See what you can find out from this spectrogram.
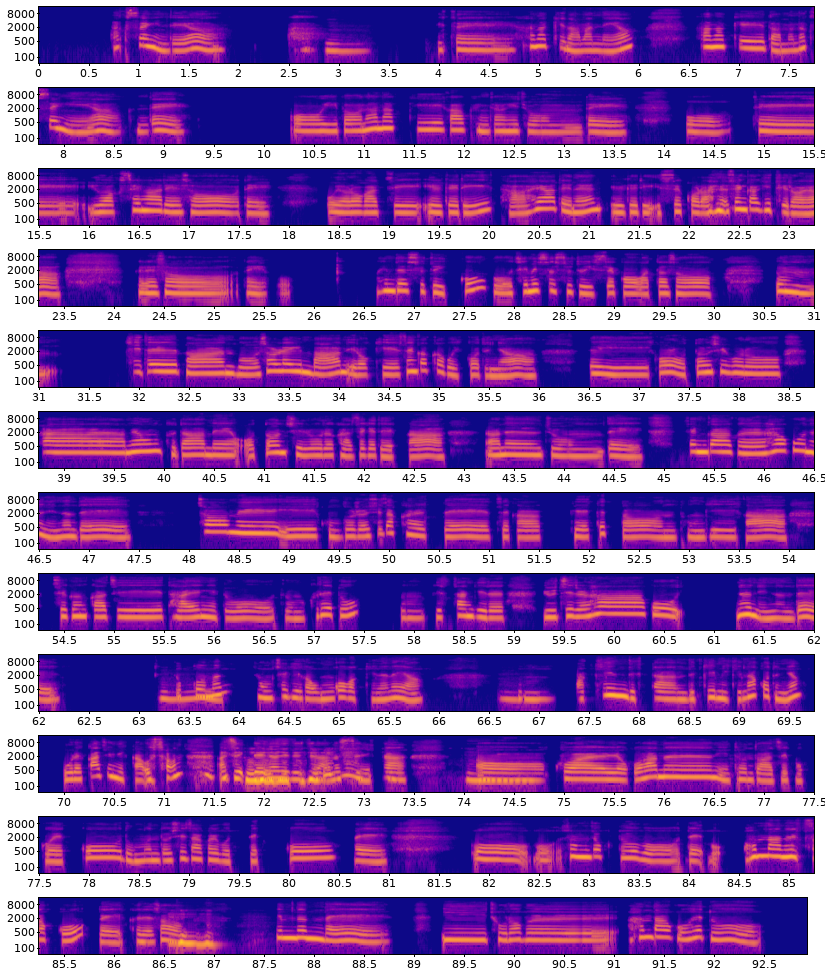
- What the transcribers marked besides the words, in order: laughing while speaking: "거라는"; tapping; other background noise; laugh; laughing while speaking: "우선 아직"; laughing while speaking: "험난했었고"; laugh
- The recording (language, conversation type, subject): Korean, advice, 정체기를 어떻게 극복하고 동기를 꾸준히 유지할 수 있을까요?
